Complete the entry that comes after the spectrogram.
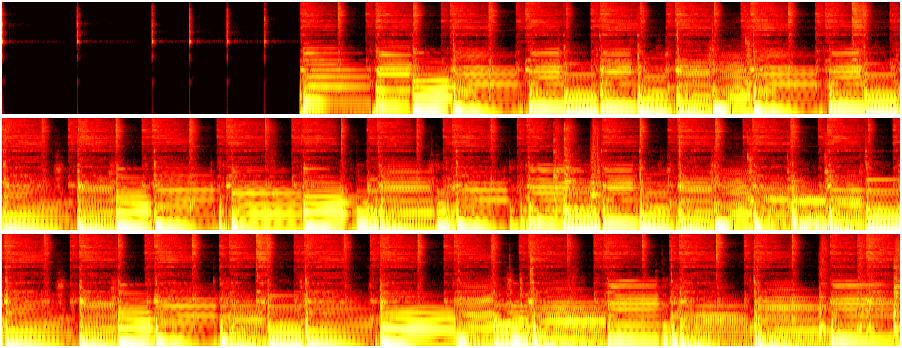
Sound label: up tempo swing piano, jazz; LMEA All-State Jazz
